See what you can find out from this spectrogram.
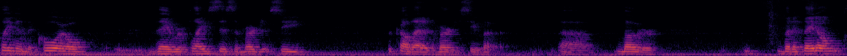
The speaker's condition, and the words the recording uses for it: No condition.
